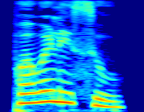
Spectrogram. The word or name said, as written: ಪೆವ್ವಳಿಸು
